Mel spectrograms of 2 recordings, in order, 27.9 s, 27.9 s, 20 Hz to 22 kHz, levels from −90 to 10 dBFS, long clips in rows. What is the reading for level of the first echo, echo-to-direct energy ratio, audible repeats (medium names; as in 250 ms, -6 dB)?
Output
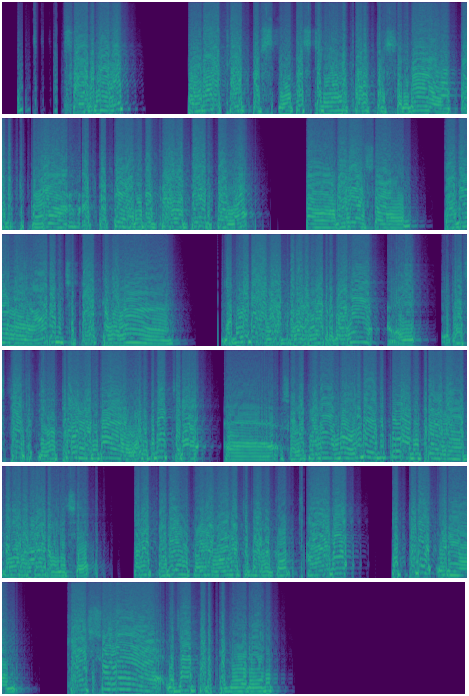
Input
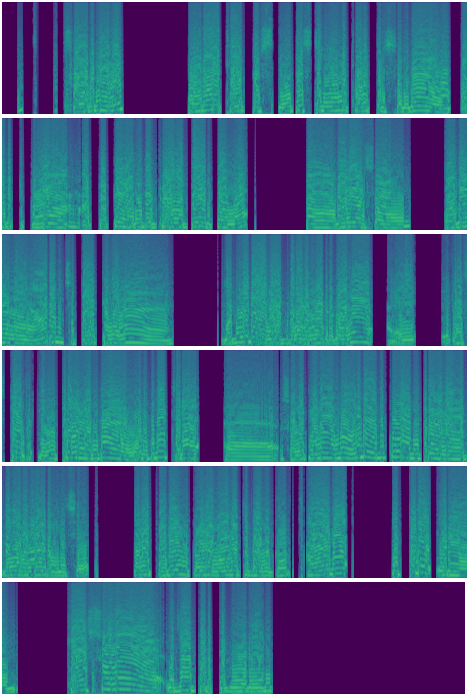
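-16.0 dB, -15.5 dB, 2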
